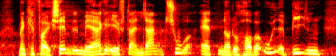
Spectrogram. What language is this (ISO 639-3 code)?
dan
